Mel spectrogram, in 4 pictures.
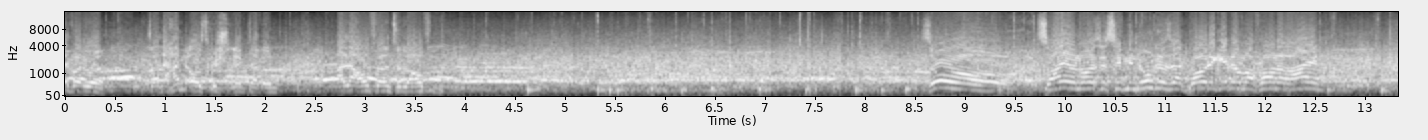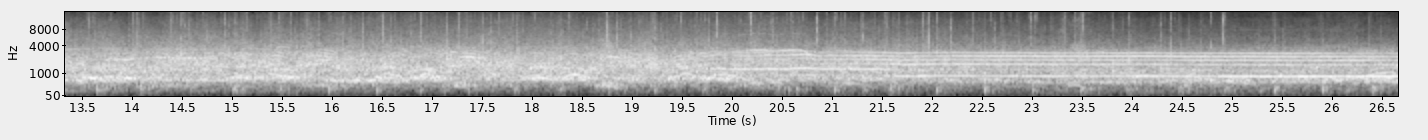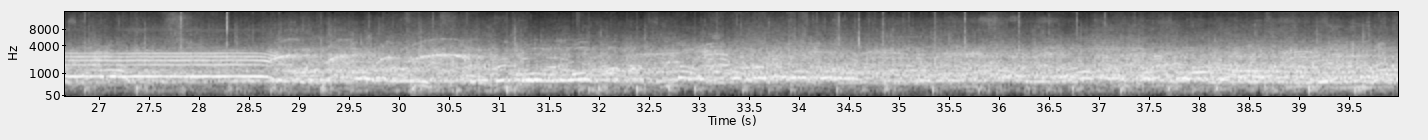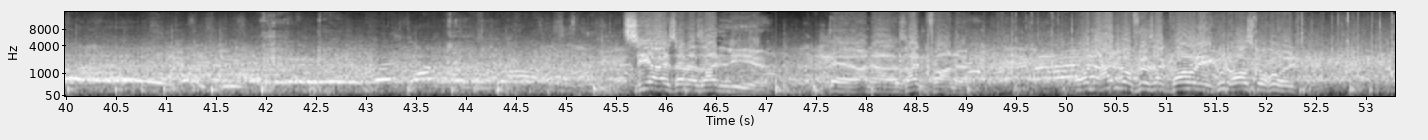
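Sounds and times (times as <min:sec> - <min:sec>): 
football stadium crowd roaring and chanting at a match: 0:00.0 - 0:53.2
speech: 0:01.5 - 0:04.6, 0:09.8 - 0:13.0, 0:46.1 - 0:47.1.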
